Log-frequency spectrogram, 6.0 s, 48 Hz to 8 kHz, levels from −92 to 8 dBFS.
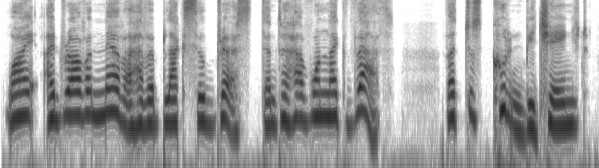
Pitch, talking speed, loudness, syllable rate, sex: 205 Hz, 190 wpm, -17 LUFS, 4.7 syllables/s, male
